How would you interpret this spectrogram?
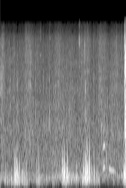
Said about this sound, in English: And as you can hear underfoot, it's a bit on the squelchy side.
